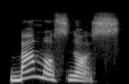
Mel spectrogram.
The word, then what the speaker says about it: vámonos: So the way we uncomplicate that and make it easier to physically pronounce with the muscles of your mouth is to cut off the S. Vámonos, vámonos. Now we don't have the S bleeding into the N.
